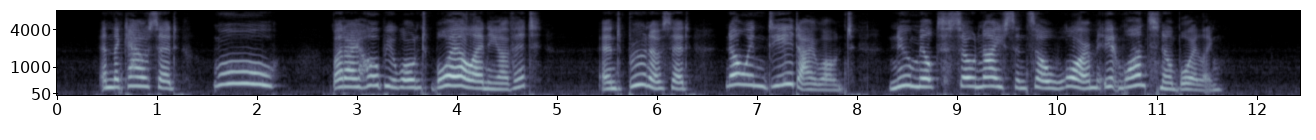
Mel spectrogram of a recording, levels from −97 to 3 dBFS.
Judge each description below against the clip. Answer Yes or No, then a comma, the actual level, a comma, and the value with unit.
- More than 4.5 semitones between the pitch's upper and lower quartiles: Yes, average, 5.3 semitones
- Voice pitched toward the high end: Yes, very high, 290 Hz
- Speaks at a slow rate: No, average, 170 wpm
